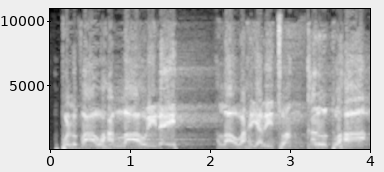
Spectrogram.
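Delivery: loud, slow preaching; ringing sermon voice; full-force preaching. Acted. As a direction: preach it to the hall.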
